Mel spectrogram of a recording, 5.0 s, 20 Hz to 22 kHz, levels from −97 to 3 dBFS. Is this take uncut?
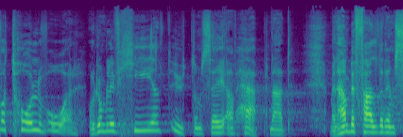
no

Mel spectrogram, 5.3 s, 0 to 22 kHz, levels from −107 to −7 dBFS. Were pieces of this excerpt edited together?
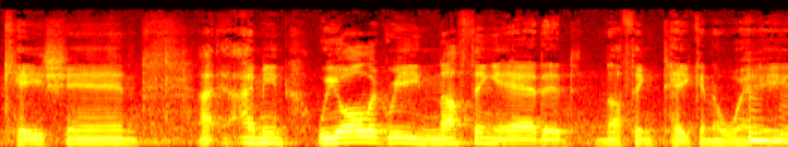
no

